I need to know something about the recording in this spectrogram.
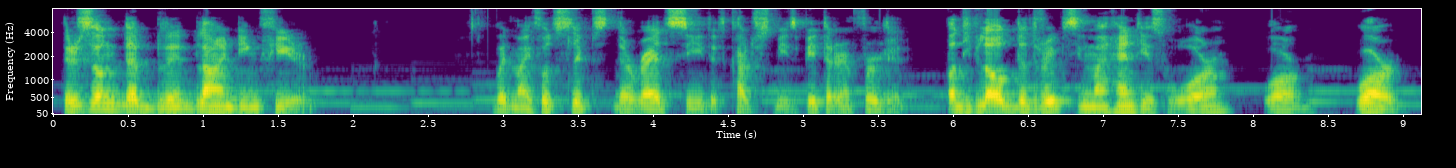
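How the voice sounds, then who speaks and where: A let's player with a medium-pitched voice reads a visual novel aloud over faint music. The delivery is casual and hesitant, often breaking off to think out loud about the story. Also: normal speed. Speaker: gaming video host. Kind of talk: casual let's play commentary, reading game text aloud. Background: game music.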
